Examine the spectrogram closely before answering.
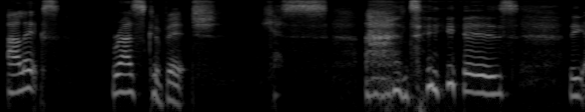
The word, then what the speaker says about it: Brazkiewicz: with my guest now i need to actually pronounce this correctly because um he's just um um corrected me it's alex brazkovich yes and he is the acupuncturist and osteopath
